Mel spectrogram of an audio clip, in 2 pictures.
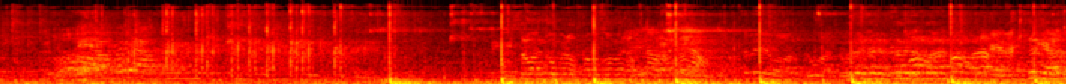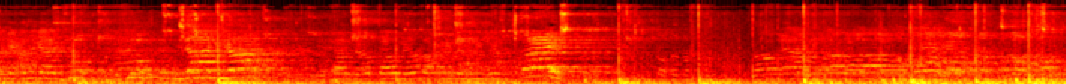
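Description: A basketball bounces on a hard floor in a large echoing hall.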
